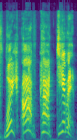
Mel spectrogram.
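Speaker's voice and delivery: high mock-exasperated wife; annoyed wife. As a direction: shake him awake, fed up. Wife annoyed, waking him.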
